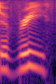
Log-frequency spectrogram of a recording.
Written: De Vries

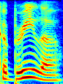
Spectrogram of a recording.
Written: Juan Rodriguez Cabrillo

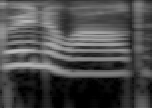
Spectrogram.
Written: Matthias Grunewald

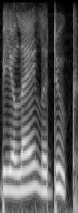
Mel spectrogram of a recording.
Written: Eugene Emmanuel Viollet-le-Duc

